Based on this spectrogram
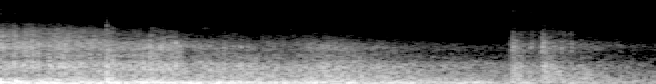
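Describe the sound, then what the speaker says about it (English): A grenade detonates in a Counter-Strike match, heard as a heavy, booming low rumble that already fills the start and slowly decays over a couple of seconds with a faint later crack, no voices. "Another very decent grenade here."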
